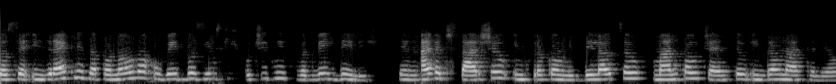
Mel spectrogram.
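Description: At 2.09 s and again at 4.15 s, VoIP packet loss concealed by the speech codec, Speex here, stretches the sound into a fading buzzy tone or coloured noise. The gaps, about 40 and 60 ms, fit two and three lost 20 ms frames.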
